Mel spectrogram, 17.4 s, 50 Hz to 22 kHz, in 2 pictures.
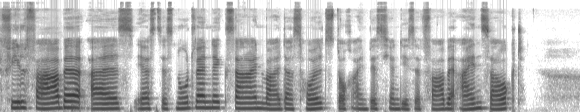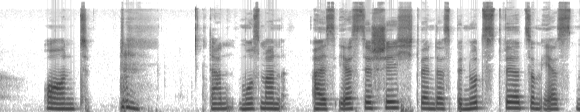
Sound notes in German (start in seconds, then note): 10.5 räuspern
